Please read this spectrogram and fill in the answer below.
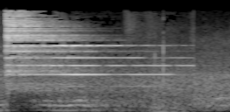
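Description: A bell-like chime struck once, ringing on in several high tones and fading slowly, then cut off abruptly just before the end.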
